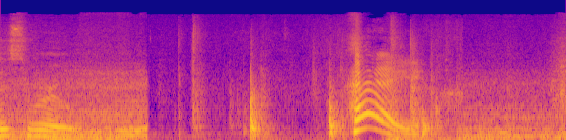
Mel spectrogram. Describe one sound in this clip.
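A young woman speaks playfully close by.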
